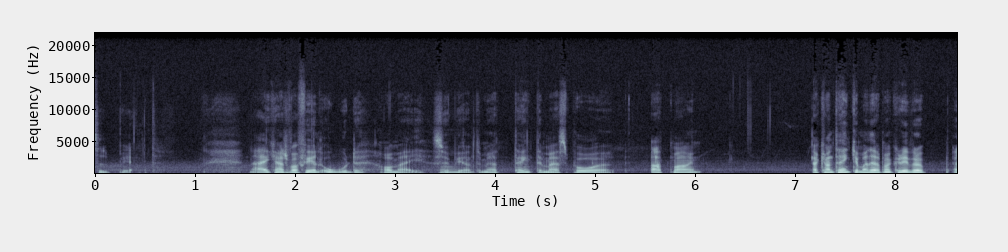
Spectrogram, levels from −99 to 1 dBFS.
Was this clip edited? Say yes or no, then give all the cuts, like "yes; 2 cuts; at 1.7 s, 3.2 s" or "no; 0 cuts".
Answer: no; 0 cuts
